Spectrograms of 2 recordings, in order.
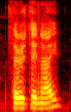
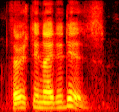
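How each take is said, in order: First: THURSDAY NIGHT rising high as a question. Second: THURSDAY NIGHT settled, falling at the end; confirming. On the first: Marcia proposing a show night to Horace, "Thursday night" rising in question. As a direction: lift the end of "Thursday night" to ask. Asks, then confirms the night. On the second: Marcia settling the show night with Horace, "Thursday night" falling in confirmation. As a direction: bring "Thursday night it is" down to a firm close. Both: A narrator's reading.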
